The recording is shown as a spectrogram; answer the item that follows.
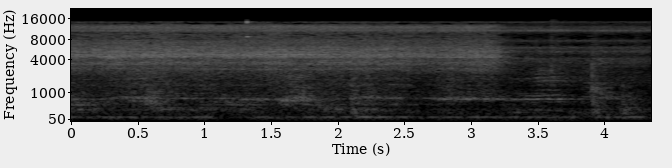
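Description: Faint scraping and sloshing of a spoon stirring milk custard in a non-stick saucepan, easing off about three seconds in, over a steady low hum.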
